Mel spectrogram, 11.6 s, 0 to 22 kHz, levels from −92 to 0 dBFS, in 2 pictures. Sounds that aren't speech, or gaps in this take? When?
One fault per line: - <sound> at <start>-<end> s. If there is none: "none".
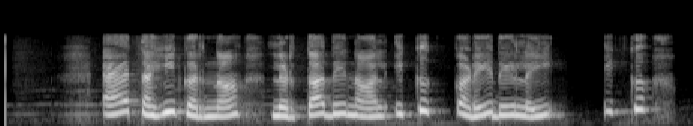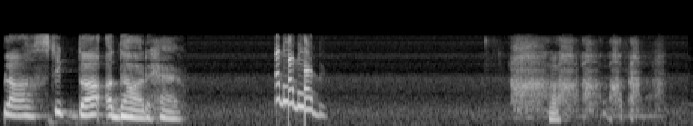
- chirp at 8.1-8.5 s
- laugh at 9.8-11.4 s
